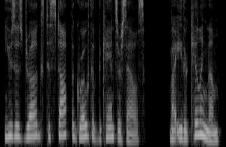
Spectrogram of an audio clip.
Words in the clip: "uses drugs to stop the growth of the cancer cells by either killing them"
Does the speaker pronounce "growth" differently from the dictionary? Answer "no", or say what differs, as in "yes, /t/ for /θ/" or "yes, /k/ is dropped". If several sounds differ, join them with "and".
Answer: no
